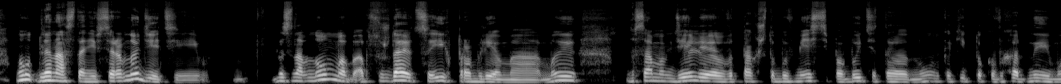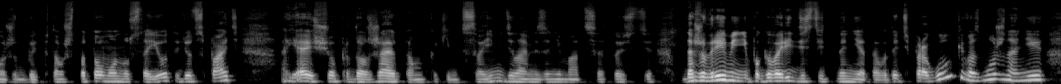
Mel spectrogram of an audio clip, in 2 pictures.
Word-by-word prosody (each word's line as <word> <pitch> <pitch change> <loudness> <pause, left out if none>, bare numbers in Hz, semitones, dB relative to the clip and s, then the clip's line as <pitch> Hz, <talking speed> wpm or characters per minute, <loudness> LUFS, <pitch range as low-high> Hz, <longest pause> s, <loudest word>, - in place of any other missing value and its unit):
Ну, 215 +4 +6
для 185 0 +6
нас-то 155 -3 +4
они 130 -1 -1
всё 130 +5 +2
равно 200 +11 +5
дети, 125 - -2
и 100 0 -8
в - - -19 0.6
в 165 - -6
основном 165 +7 +1
об 155 - +1
обсуждаются 155 +3 +4
их 165 -2 -2
проблемы. 125 -5 0
А 105 0 -3
мы, 180 - 0 0.5
на 145 - -10
самом 155 -1 -2
деле, 160 -2 +3
вот 130 0 -6
так, 140 0 -3
чтобы 135 0 -5
вместе 150 +4 -4
побыть, 150 +5 -3
это, 130 -2 -1
ну, 130 +5 -8
какие-то 135 0 -12
тока 130 -1 -7
выходные, 140 +2 -3
может 115 -1 -7
быть, 110 0 -7
потому 120 0 -9
что 115 0 -12
потом 135 +1 -1
он 130 -2 -2
устаёт, 125 +6 -3
идёт 135 0 -4
спать, 185 +8 -3 0.4
а 150 - -11
я 150 0 +2
ещё 140 0 0
продолжаю 130 0 0
там 110 -2 -8
какими-то 110 -1 -15
своими 125 +7 -5
делами 130 -3 -3
заниматься. 115 0 -8
То 125 - -7
есть, 120 +1 -13
э, 125 - -11 0.3
даже 175 +2 +5
времени 185 -4 +7
поговорить 160 +3 +3
действительно 135 -1 -6
нет, 120 -4 -3
а 105 - -3
вот 110 +6 -7
эти 140 -1 -6
прогулки, 240 - 0
возможно, 210 +4 +1
они 200 +5 +1
140 Hz, 175 wpm, -22 LUFS, 125-160 Hz, 0.6 s, времени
